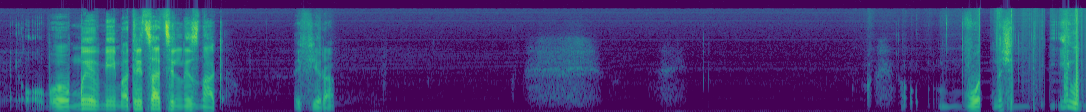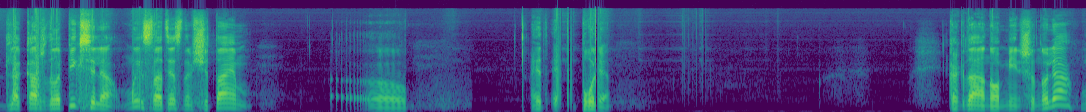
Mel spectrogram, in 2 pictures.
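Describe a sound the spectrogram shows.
A man lectures calmly through a microphone, speaking in bursts with pauses.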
